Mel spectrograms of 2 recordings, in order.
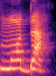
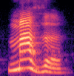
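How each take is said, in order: First: The middle th sound is replaced by another sound. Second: The middle th sound is clearly pronounced. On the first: The speaker calls it wrong. "not mother" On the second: The speaker calls it right. "It has th also. Stick out your tongue"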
